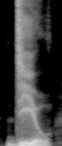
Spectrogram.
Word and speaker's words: deal: Pronúncia deal. Com a dica do L final com som de U e onde pôr a língua.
